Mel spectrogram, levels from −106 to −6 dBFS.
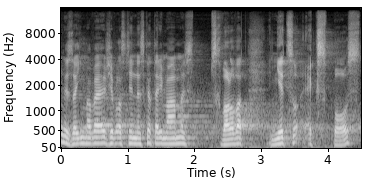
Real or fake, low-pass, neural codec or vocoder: real; 14.4 kHz; none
